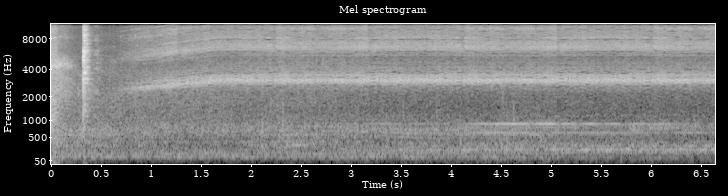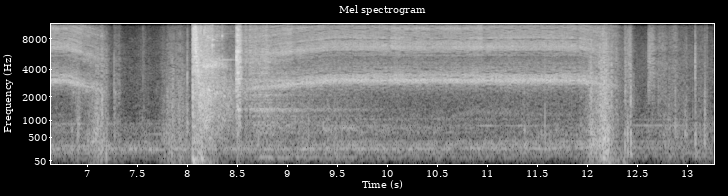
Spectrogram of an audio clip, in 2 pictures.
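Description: A wire hums and whines steadily as a figure slides along it.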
